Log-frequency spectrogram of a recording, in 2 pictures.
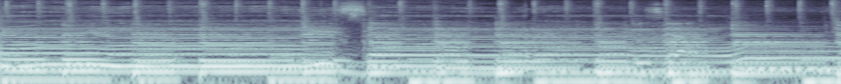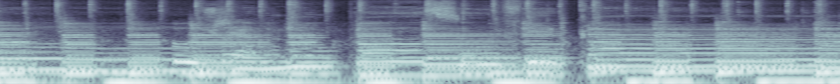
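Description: Bossa nova recording: a nylon-string acoustic guitar with a soft, gliding vocal line over a quick, even percussion beat.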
